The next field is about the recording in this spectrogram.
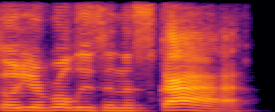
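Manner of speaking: ordinary talk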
